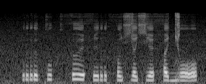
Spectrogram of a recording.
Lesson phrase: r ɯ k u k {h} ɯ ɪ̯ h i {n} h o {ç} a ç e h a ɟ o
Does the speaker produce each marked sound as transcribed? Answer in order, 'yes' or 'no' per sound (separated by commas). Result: yes, no, yes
